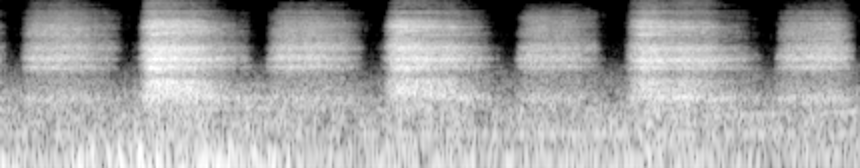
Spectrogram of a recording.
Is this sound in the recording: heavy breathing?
yes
